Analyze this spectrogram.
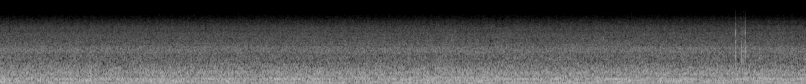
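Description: A steady mechanical hum, like a fan or air-conditioning unit running, with one faint click near the end.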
